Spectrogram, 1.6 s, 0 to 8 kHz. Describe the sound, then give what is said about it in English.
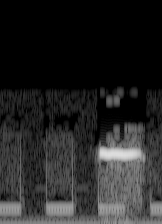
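Touch-tone telephone keypad entering a calling card number on an AT&T call: a few evenly spaced, moderately loud DTMF tones over a faint line hum, with one louder, harsher noisy burst in the middle, and no voices. “Please dial your card number or 0 for an operator now.”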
